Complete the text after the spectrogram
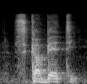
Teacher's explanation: in scabetti as she said it the k is voiceless and the b is voiced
